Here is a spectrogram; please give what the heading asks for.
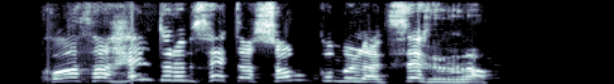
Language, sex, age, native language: Icelandic, female, 60-69, French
